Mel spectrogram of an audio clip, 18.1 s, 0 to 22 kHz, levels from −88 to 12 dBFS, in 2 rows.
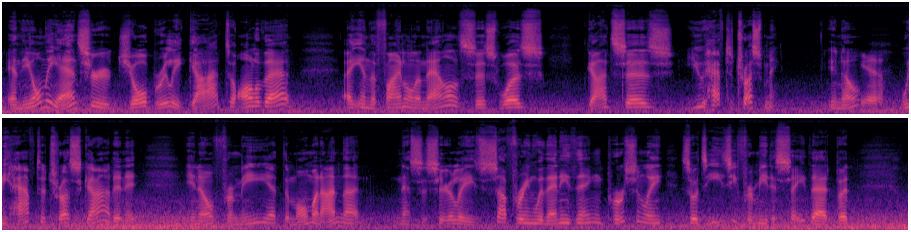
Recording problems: thin; somewhat; fading below 500 Hz
wind noise on the microphone; occasional gusts; 20 dB below the speech

